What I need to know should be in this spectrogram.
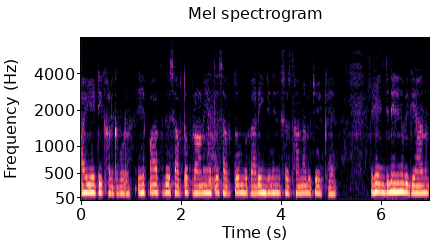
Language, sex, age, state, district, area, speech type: Punjabi, male, 18-30, Punjab, Patiala, urban, spontaneous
